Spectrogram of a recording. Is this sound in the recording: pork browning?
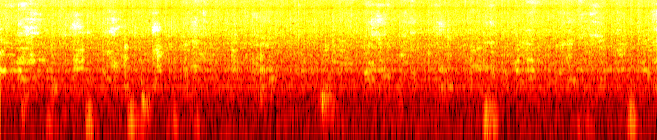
yes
